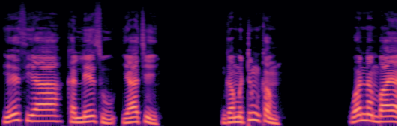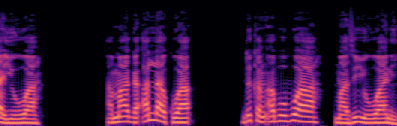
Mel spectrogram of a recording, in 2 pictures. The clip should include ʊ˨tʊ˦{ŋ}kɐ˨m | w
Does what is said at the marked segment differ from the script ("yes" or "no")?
yes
